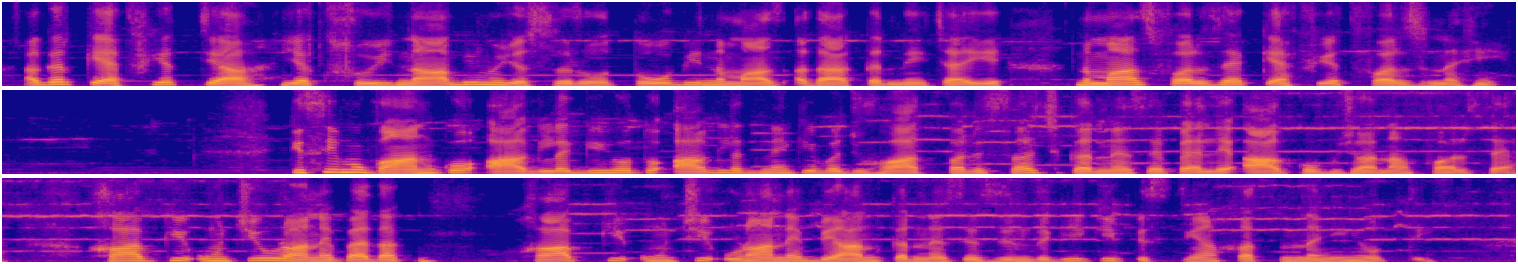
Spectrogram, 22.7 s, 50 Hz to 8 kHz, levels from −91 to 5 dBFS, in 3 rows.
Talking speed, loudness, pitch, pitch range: 155 wpm, -21 LUFS, 170 Hz, 150-185 Hz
